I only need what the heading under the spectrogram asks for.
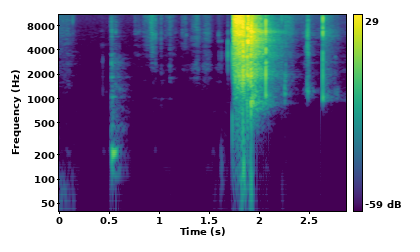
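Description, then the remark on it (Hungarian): A can of Soproni radler beer being cracked open: a small metallic click, then a sharp, loud pop with a short fizzing hiss, followed by a couple of faint clicks. No talking. “Kérlek szépen egy soprani radlárt hallottatok felbontani, felbontódni, nullánulás.”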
